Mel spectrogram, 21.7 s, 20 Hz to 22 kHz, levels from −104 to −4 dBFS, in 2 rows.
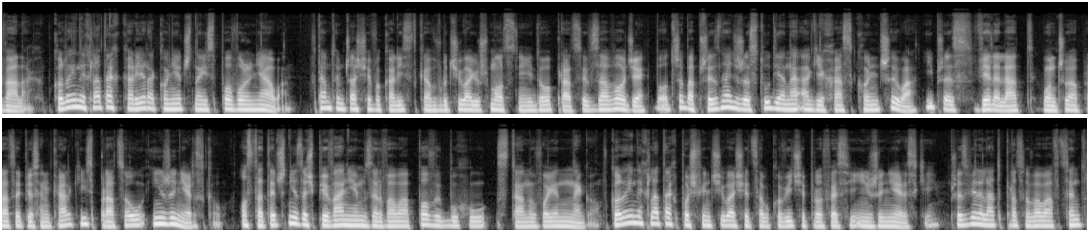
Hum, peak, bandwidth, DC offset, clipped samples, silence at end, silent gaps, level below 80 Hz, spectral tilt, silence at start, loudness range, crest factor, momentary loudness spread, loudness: none; -4 dBFS; 13 kHz; under 0.1%; under 0.1%; 0.05 s; none; -64 dBFS; -7.5 dB/octave; 0 s; 2 LU; 16 dB; 6 LU; -20 LUFS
